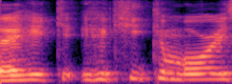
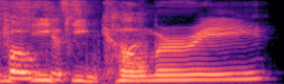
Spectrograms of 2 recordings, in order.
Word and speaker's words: hikikomori: The hikikomori stuff could have been handled better too. You could have placed more emphasis on that. Maybe have it like Crunchy. Don't you mean hikikomori?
